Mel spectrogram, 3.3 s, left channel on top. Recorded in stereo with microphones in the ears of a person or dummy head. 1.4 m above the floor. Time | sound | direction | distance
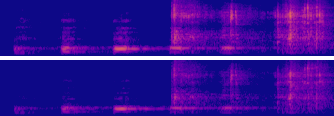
0.1 | laughter | 45° left (ahead or behind) | 0.6 m
1.7 | knocking | 20° left (ahead or behind) | 0.6 m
